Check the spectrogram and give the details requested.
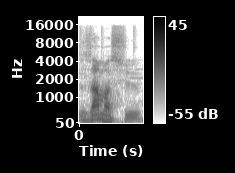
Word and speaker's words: Zamasu: up being zamas because normally in Japanese words the U at the end of the word is silent so you never really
